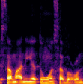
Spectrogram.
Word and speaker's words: ثمانية وسبعون: देखिए उर्दू में प्रोनाउंसिएशन कैसे होगा 78 का 78। ठीक है, अरबिक में पढ़ेंगे समानियतुम व सबऊन।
